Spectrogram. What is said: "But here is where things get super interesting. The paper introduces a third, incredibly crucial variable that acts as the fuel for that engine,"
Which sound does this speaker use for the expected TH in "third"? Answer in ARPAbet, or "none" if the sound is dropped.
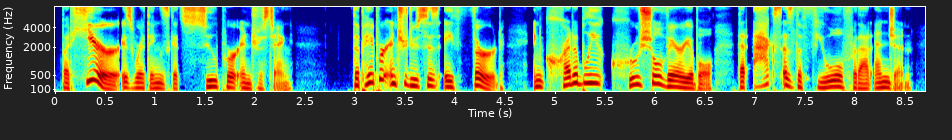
TH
